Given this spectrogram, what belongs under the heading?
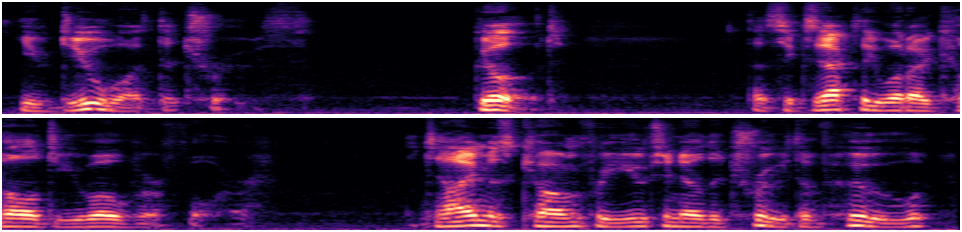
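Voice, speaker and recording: A centuries-old vampire gentleman, acted by a man for a romantic audio roleplay, speaks in a very low, husky voice. He is courtly and brooding, addressing his lover slowly, with formal, old-fashioned phrasing. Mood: courtly, tender, then commanding, resolved.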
